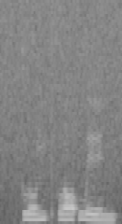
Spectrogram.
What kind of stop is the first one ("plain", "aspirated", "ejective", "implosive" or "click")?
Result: plain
